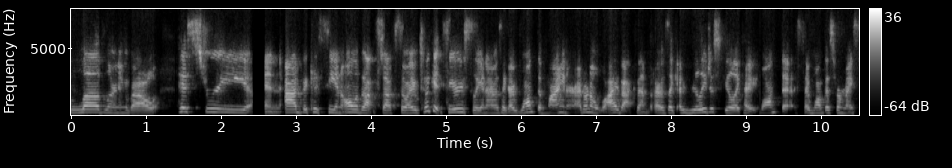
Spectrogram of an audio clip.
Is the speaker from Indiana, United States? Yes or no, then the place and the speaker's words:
no; Orange County, California, United States; also born or lived in Los Angeles, California; I am from Orange County, California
